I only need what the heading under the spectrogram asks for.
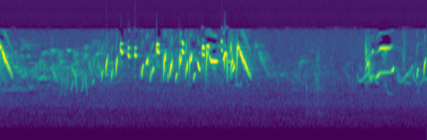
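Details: Goldfinch, European, campero song: soft warbling builds into a quick run of sharp, high twittering notes, falls silent for over a second, then resumes with a short burst.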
